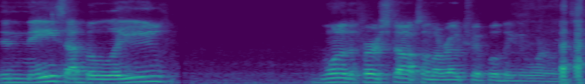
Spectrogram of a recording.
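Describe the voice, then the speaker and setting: With a fairly high pitch and lively intonation, a man speaks at a fairly slow pace with long, frequent pauses against noticeable background noise. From Southeast Kentucky and East Tennessee. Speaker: paranormal explorer YouTuber. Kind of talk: casual livestream chat. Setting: livestream.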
